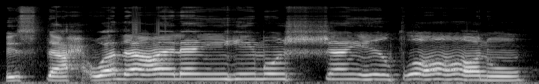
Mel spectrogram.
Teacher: تو کو موٹا پڑھیں گے، تو کے اوپر کھڑا زبر ہے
